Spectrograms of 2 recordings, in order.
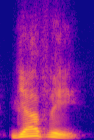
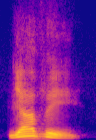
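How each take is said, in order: First: It is said in a Spanish-from-Spain accent. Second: It is said in a Spanish-from-Spain accent.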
